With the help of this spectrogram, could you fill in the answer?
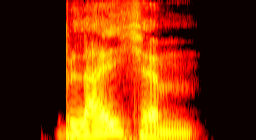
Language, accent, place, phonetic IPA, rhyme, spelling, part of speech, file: German, Germany, Berlin, [ˈblaɪ̯çm̩], -aɪ̯çm̩, bleichem, adjective, De-bleichem.ogg
- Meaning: strong dative masculine/neuter singular of bleich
